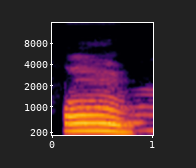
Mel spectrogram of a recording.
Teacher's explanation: दीर्घ स्वर से ज्यादा समय लग रहा है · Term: प्लुप्त स्वर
